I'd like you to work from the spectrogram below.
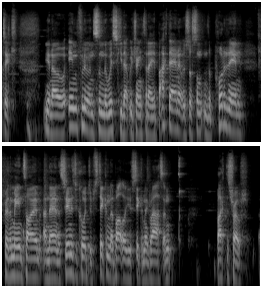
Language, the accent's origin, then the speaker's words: English; Ireland; as soon as Irish people get drunk, we all become great singers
